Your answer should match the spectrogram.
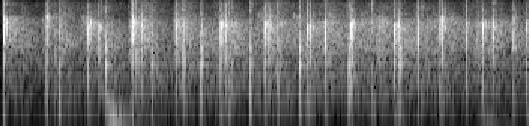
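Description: Audience applause for Valero and its partnership with the Valero Alamo Bowl in San Antonio: a steady, dense patter of many overlapping hand claps at moderate volume, sustained for a few seconds with no voices over it.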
